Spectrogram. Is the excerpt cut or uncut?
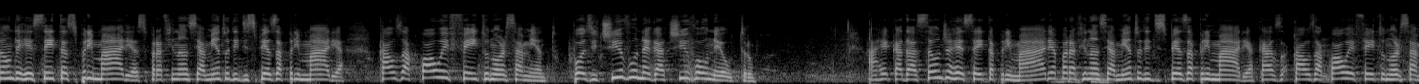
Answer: uncut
